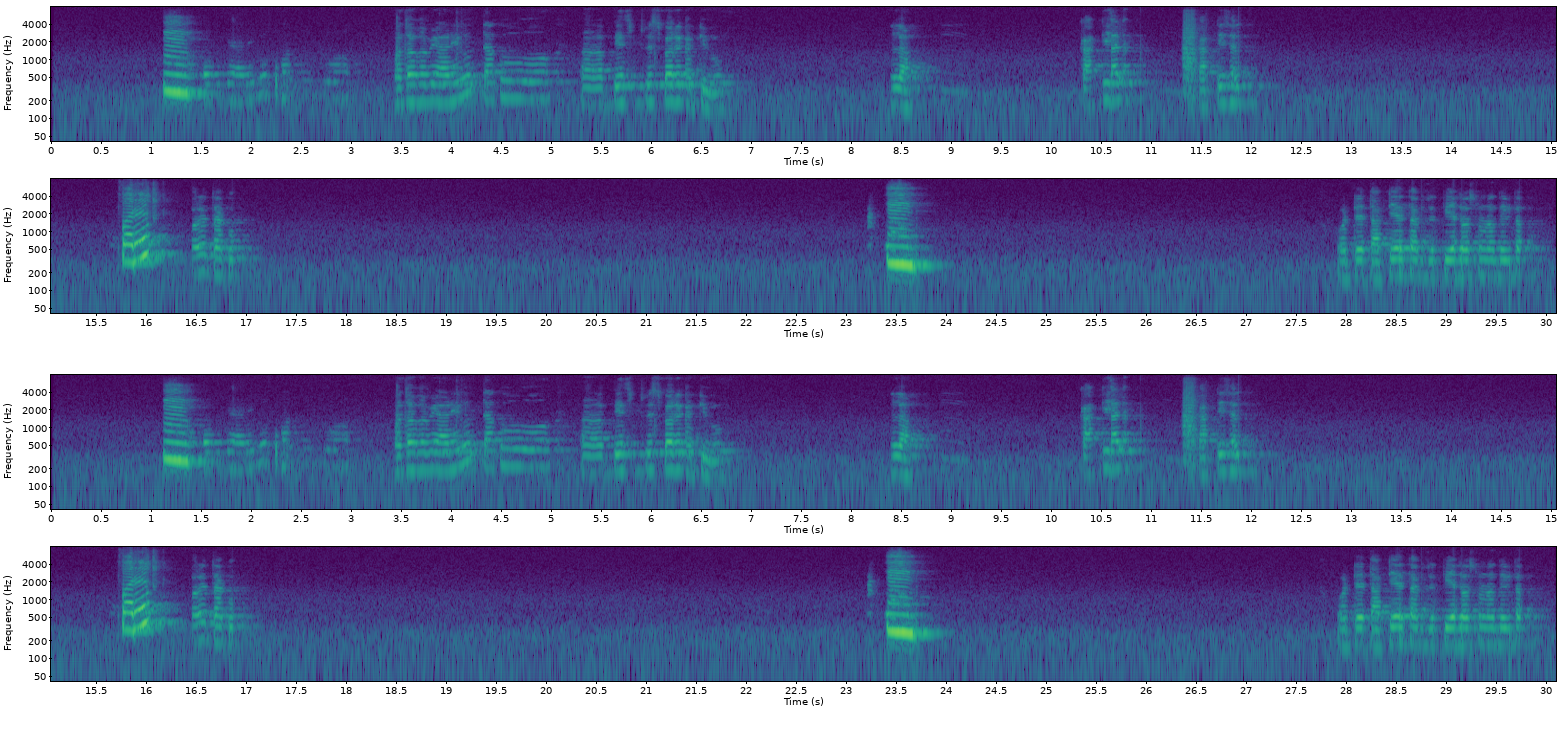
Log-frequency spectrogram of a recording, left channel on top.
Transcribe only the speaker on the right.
ହଁ।
ପରେ
ହଁ।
